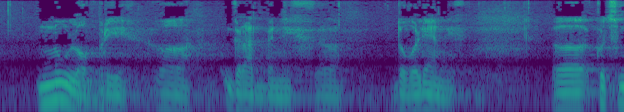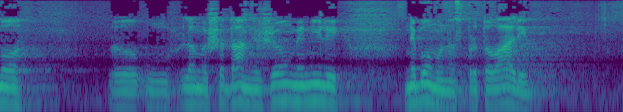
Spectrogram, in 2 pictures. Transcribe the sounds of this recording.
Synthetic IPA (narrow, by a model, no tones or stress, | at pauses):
nuːlɔpɾi | ɡɾaːd̪̚bɛnix | d̪ɔʋɔljɛːnix | kɔt̪smɔ | uləməʃəd̪anɛsʒɛɔmɛniːlinɛboːmɔnaspɾɔt̪ɔʋaːli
